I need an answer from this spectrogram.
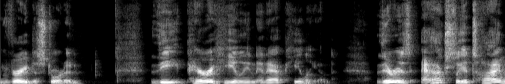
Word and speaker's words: aphelion: I've also heard it pronounced aphelion, but I like perihelion and aphelion.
